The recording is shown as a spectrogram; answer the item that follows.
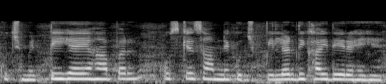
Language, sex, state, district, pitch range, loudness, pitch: Hindi, female, Haryana, Charkhi Dadri, 220-255 Hz, -12 LUFS, 240 Hz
